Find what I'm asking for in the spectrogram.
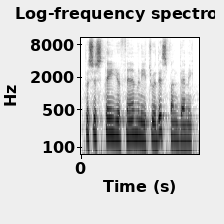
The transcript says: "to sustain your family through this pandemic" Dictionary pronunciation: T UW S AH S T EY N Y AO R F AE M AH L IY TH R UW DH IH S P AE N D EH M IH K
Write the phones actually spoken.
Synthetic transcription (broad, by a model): T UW S AH S T EY N Y AO R F AE M AH L IY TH R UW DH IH S P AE N D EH M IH K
